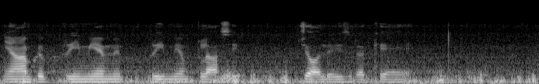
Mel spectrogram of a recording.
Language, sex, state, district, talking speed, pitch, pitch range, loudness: Hindi, male, Maharashtra, Mumbai Suburban, 90 wpm, 125 Hz, 120-125 Hz, -19 LUFS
